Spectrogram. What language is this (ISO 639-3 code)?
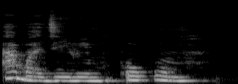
ibo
